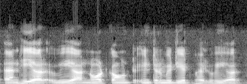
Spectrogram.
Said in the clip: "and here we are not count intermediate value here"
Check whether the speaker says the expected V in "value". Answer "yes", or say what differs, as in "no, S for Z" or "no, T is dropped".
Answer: no, B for V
